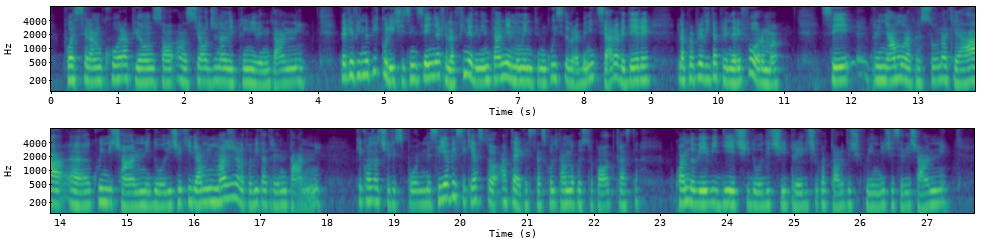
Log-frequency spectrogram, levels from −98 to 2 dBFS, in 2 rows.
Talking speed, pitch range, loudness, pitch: 165 wpm, 175-205 Hz, -24 LUFS, 185 Hz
